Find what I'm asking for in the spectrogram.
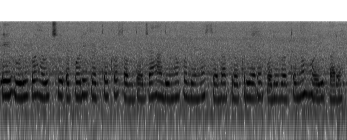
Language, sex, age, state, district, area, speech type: Odia, female, 18-30, Odisha, Sundergarh, urban, read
